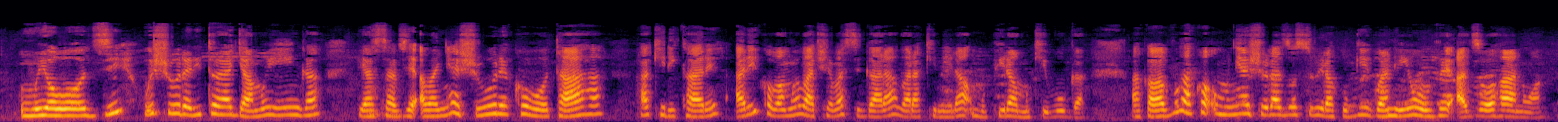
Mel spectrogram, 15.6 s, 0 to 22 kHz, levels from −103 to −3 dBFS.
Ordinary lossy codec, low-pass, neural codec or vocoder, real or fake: AAC, 32 kbps; 9.9 kHz; none; real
